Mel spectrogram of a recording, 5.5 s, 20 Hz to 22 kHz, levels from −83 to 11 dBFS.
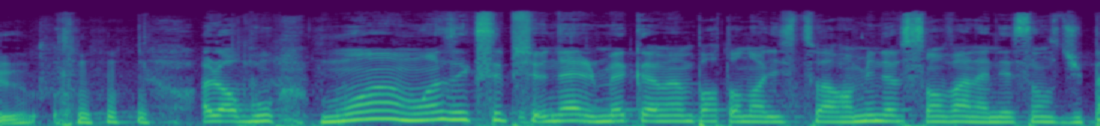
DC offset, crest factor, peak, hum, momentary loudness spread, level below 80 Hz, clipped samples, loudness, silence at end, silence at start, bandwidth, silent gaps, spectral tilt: under 0.1%; 12 dB; -2 dBFS; none; 6 LU; -34 dBFS; under 0.1%; -16 LUFS; 0 s; 0 s; 15.5 kHz; none; -5.5 dB/octave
